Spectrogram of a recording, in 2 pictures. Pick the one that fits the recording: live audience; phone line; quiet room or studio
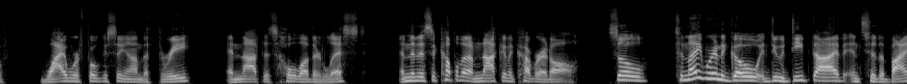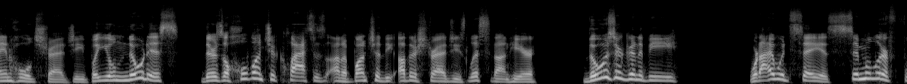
live audience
